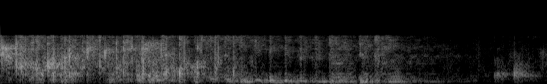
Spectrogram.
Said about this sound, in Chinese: 大家鼓掌。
